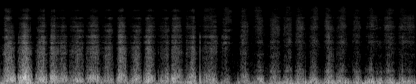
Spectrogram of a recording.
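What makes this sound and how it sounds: The back of a solid wooden spoon held close to the mic is scratched rapidly with short nails and fingertips. The result is a dense, rough, low-heavy rasp of fast, overlapping strokes that pulse steadily with little brightness and no ringing.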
